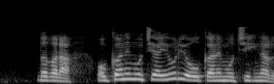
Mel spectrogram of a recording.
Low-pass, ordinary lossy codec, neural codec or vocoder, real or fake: 7.2 kHz; MP3, 24 kbps; codec, 16 kHz, 0.3 kbps, FocalCodec; fake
